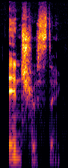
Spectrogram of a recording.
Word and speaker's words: interesting: That's because this word has what are called dropped syllables, or syllables that are not actually pronounced. So what would be a 4-syllable word becomes actually just a 3-syllable word.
